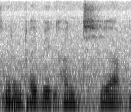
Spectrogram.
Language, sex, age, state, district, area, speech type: Bodo, male, 18-30, Assam, Chirang, urban, spontaneous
